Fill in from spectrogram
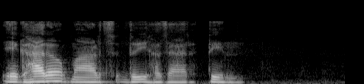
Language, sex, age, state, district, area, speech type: Nepali, male, 30-45, West Bengal, Darjeeling, rural, spontaneous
